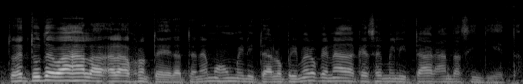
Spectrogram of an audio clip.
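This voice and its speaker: A man's voice: medium pitch, lively intonation, fairly quick, a little mellow, slight background noise. A man with a Dominican Spanish accent giving opinionated, explanatory political answers as an interview guest, emphatic and fond of rhetorical questions.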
